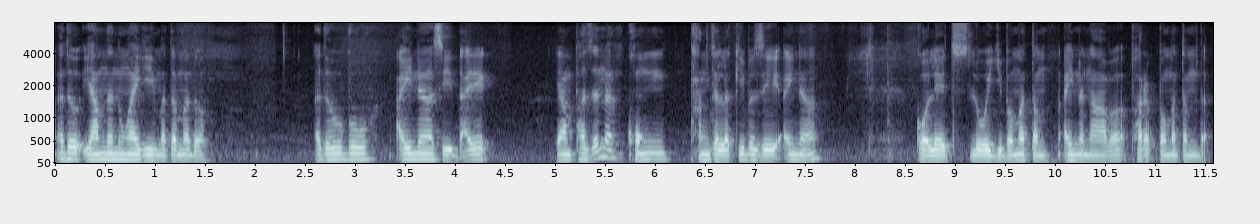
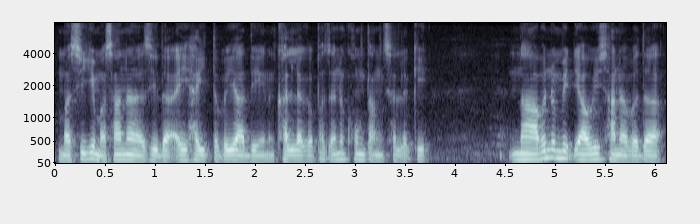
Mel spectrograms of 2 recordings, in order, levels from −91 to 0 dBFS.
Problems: background sounds at intervals, continuous background conversations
